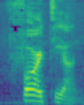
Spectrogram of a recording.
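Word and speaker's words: φορτίον: James version as burden is the word fortune forteon 40 and it's spelled p-h-o-r-t-i-o-n and it's it's it's a burden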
